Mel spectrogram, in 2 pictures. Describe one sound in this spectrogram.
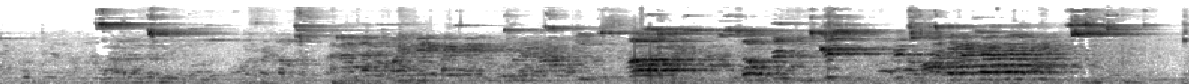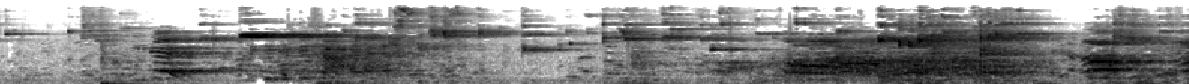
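Sneakers squeak on a gym floor as players run.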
